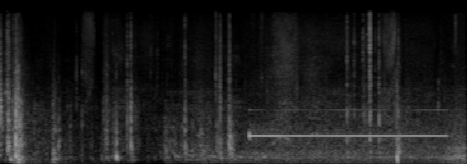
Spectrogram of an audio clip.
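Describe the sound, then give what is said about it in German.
Two cool boxes are loaded into a car trunk in a garage in Regensburg with several thuds, knocks and rattles, then a steady engine hum and a sustained high tone take over. No one speaks. “In den Kofferraum seines Autos packt er zwei Kühlkisten.”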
